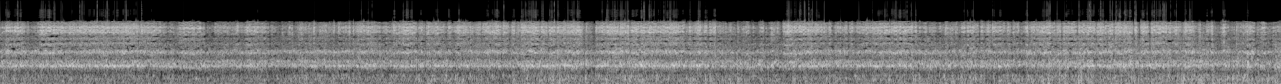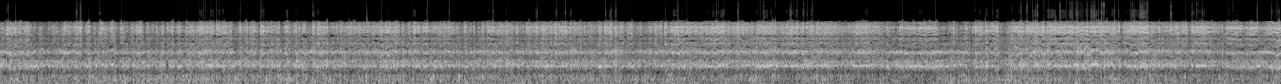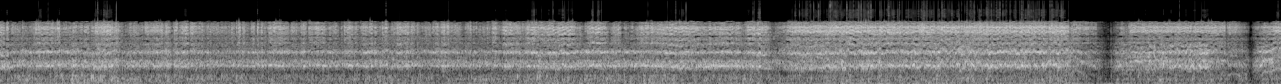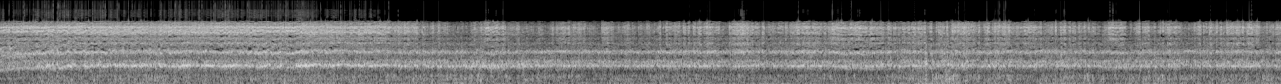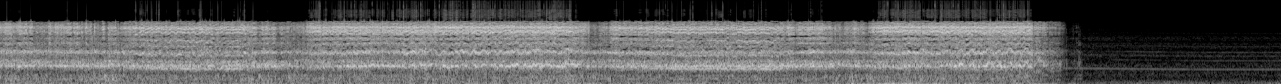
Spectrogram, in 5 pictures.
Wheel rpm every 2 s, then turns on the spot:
230, 230, 230, 220, 220, 230, 230, 230, 230, 230, 230, 220, 230, 230, 230, 230, 220, 190, 130, 170, 220, 230, 240, 230, 230, 230, 220, 220, 210, 220, 190, 10.
none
